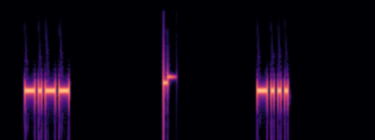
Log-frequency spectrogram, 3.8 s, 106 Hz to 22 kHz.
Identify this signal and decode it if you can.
Morse code, heard as a keyed tone, about 35 wpm, 700 Hz. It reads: Y B
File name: Single-Letter-Number-35wpm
